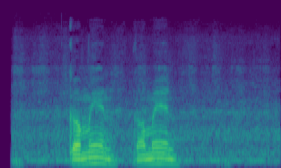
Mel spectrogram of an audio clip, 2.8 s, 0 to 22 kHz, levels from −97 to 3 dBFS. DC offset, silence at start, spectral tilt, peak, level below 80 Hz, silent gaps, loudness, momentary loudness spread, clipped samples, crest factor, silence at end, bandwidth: under 0.1%; 0.1 s; -8 dB/octave; -8 dBFS; -72 dBFS; none; -27 LUFS; 20 LU; under 0.1%; 20 dB; 0 s; 12.5 kHz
